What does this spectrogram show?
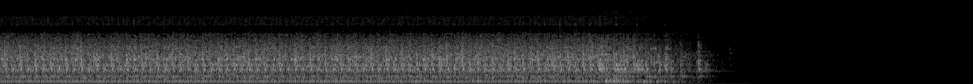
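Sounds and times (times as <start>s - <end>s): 
antique Buick engine idling: 0.0s - 7.1s.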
